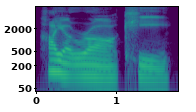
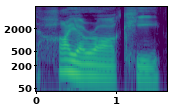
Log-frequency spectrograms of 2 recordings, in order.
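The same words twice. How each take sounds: Both takes have the same delivery.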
